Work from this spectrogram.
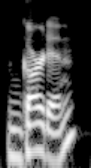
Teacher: More like garden, with a clearly pronounced R sound and a clearer vowel sound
